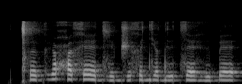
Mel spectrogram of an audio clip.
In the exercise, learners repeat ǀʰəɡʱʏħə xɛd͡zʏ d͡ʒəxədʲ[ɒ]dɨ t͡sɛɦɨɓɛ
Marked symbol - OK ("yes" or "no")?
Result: yes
